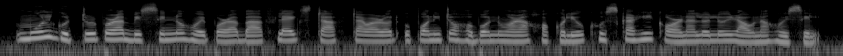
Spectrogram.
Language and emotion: Assamese, neutral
